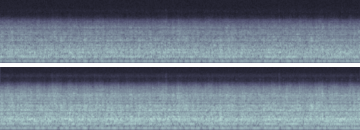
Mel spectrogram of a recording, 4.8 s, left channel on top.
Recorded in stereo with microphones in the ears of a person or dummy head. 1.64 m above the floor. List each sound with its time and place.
0.0 s an engine running: 40° right (ahead or behind), 1.8 m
